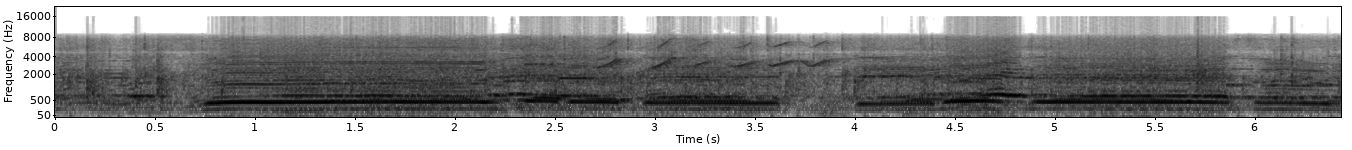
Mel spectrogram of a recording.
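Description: A group of celebrating people singing a chant together in unison, loud, with long held notes that bend slightly in pitch, in three phrases.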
